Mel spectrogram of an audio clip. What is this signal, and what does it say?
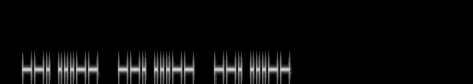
Morse code, heard as a keyed tone, about 37 wpm, 700 Hz. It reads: G3 G3 G3
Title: Callsign Prefixes for Top 25 DXCC - Repeated 3x - 40wpm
